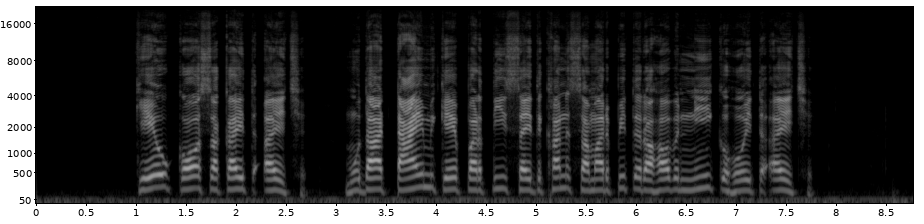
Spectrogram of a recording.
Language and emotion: Maithili, neutral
